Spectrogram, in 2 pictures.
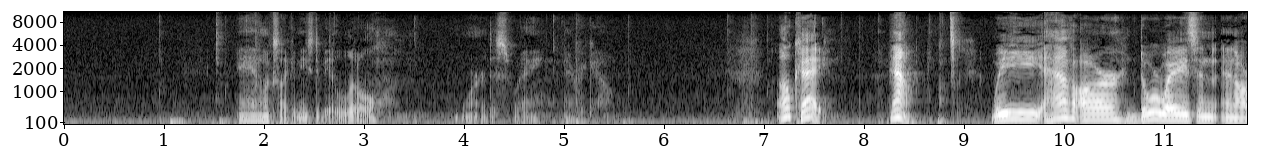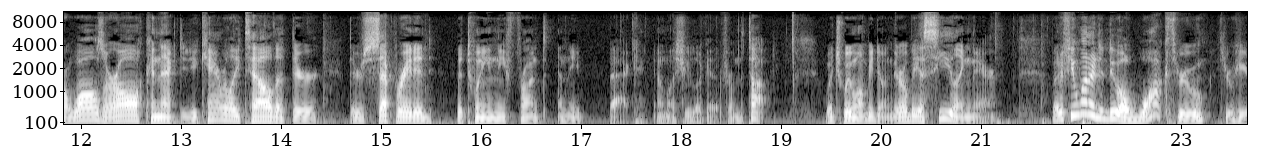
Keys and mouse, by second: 3.4 middle click, 4.2-5.2 drag, 4.9 a, 5.2-7.1 middle drag, 7.2 middle click, 7.5 middle click, 8.5 middle click, 12.2 middle click, 13.1-16.5 middle drag, 18.7-23.6 middle drag.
